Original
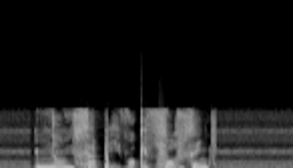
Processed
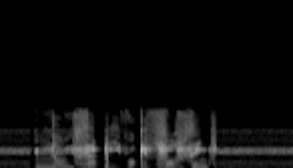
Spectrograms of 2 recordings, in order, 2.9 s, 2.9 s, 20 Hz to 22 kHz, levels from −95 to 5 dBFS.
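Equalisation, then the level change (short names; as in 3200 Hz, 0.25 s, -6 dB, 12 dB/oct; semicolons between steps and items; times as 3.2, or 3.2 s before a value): band-pass 2600 Hz, Q 19; +7.0 dB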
